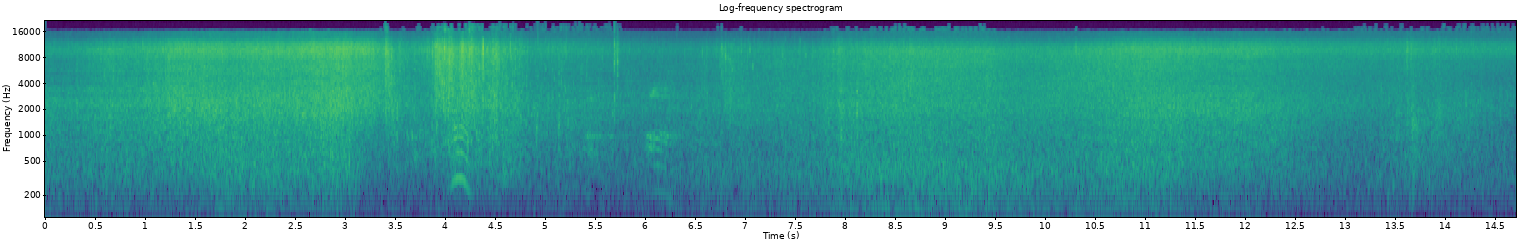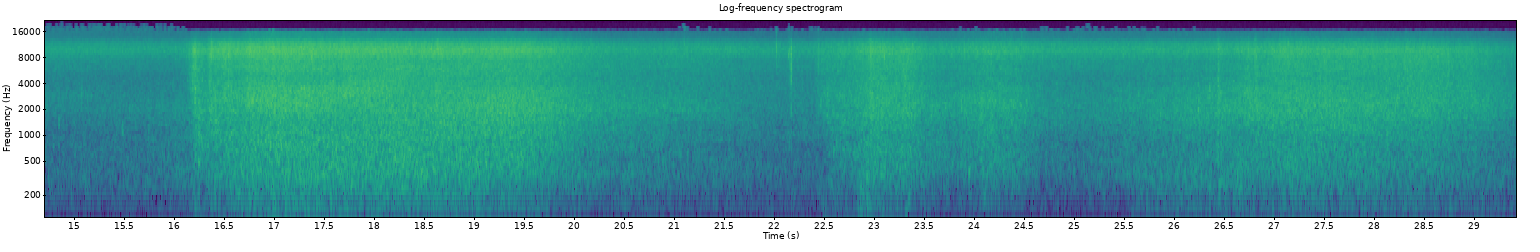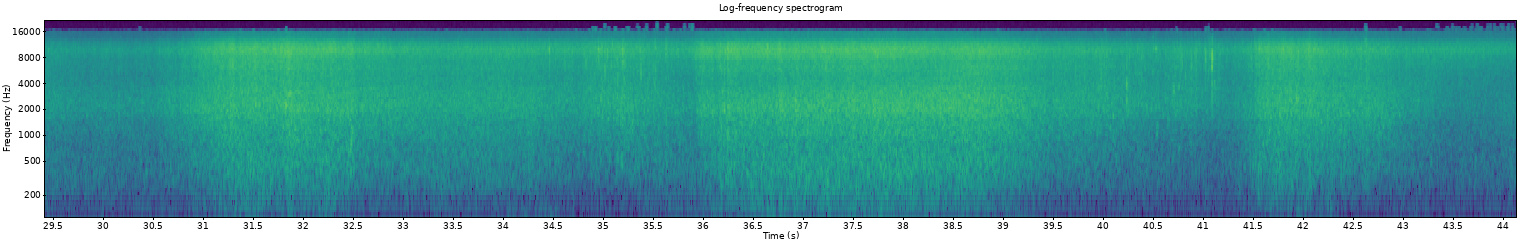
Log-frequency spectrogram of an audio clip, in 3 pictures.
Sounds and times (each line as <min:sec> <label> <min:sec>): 0:01.4 walking in the water 0:09.6
0:34.0 walking in the water 0:38.3
0:39.0 walking in the water 0:44.1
